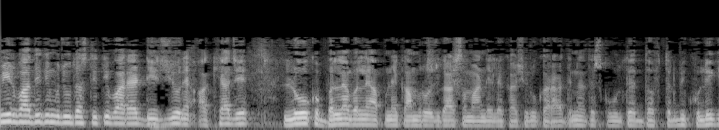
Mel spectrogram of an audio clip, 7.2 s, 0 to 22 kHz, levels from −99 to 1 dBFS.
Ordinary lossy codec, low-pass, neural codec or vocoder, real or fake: none; none; none; real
